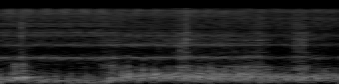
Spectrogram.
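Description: Homemade natural-gas ribbon burner burning with a steady rushing flame noise, which grows slightly louder about two-thirds of a second in as its air intake is adjusted.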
